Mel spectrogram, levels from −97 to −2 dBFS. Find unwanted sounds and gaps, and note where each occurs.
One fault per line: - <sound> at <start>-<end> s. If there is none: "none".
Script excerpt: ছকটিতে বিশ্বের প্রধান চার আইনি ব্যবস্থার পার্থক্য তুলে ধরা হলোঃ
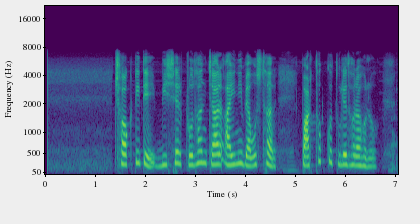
none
